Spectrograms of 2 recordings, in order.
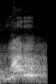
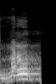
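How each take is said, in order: First: It is said slowly, as two words. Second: It is said quickly, run together.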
